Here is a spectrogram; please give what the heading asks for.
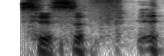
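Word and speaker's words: Sisyphus: Ciphus. Ciphus. Sisophus. That is how that is pronounced.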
